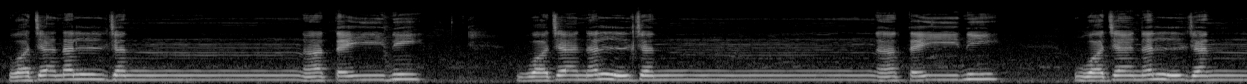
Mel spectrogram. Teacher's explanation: وجن الجنتین دان، تو اس کا جوڑ ہے جی، جیم کے اوپر زبر ہے، نون کو لام سے ملائیں گے، نون زبر لام نل، نون زبر لام نل، جیم زبر نون جن، کیونکہ تشدید ہے جیم کو نون سے ملائیں گے اور نون پہ غنہ بھی کریں گے، تشدید ہے، جیم زبر نون جن، نون زبر نا، تا زبر یا تی، نون زیر نی، وجن الجنتین، وجن الجنتین، وجن الجنتین، دال الف زبر دا، نون دو زیر نن، دانن، وقف کریں گے تو دان ہو جائے گا، تو پڑھتے ہیں وجن الجنتین دان۔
